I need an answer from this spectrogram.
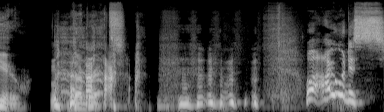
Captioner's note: snickers; cackles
